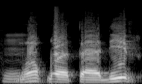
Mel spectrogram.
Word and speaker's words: مقتدر: Muqtadir, tipis dibacanya, jangan ditebalkan ya.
